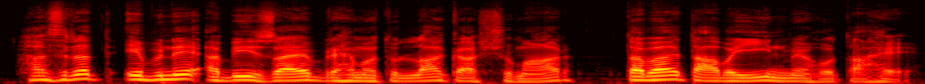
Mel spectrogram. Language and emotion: Urdu, neutral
